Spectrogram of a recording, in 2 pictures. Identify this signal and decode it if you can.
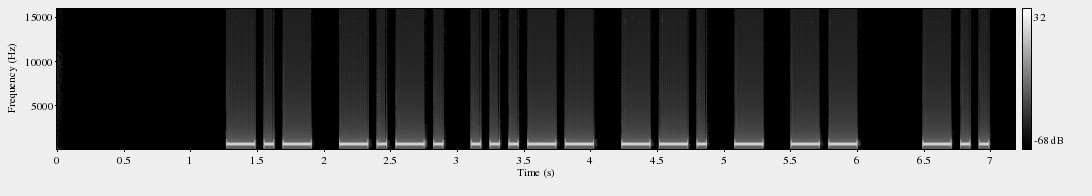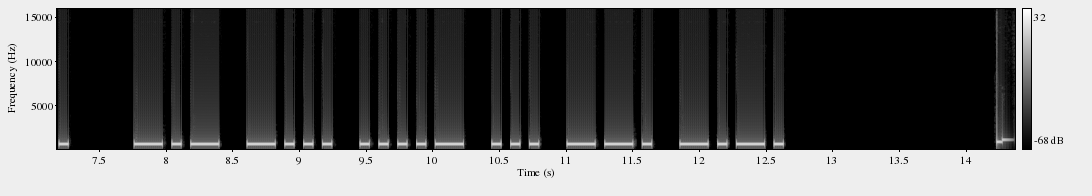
Morse code, heard as a keyed tone, about 17 wpm, 700 Hz. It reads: KC3GTM DE KB4SGC
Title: USA Callsign DE Callsign - 6 Characters - 17wpm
